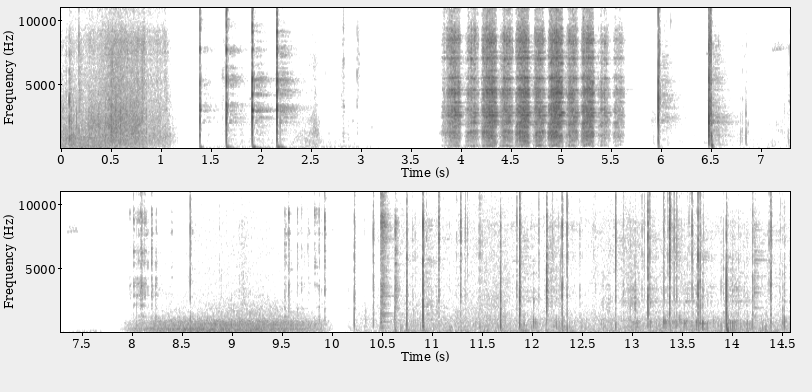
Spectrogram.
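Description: A string of short camp sounds: a tarp rustling, a few sharp clicks, and about two seconds of a hand saw cutting wood in quick strokes. Then a wood fire burning in a small folding stove, with many sharp crackles and snaps in the last few seconds.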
